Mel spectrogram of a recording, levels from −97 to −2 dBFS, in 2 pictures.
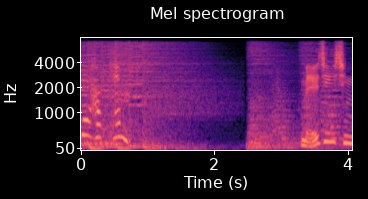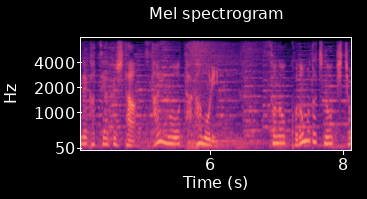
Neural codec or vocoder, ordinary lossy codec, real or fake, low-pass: none; none; real; 7.2 kHz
